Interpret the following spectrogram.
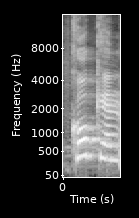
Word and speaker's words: gucken: zen sometimes shown okay kokken on the other hand also means to see but it is slang spelled with a g but pronounced like a k at the beginning no yes no g-u-c-k-e-n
